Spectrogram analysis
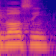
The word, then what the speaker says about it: Volcy: well actually folks my name is Andre J vossey I'm gonna spell it for you guys because a lot of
